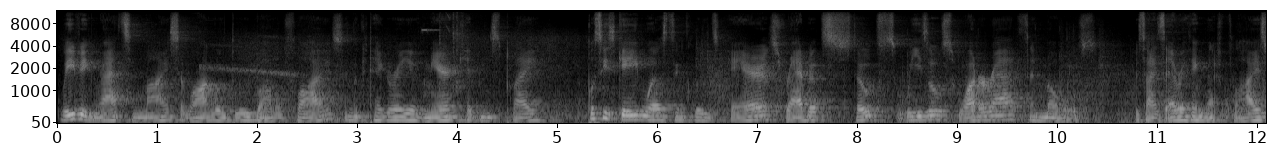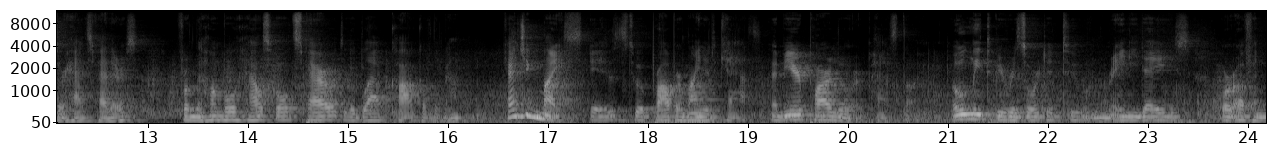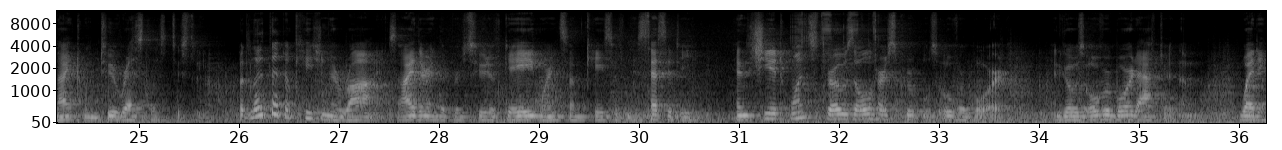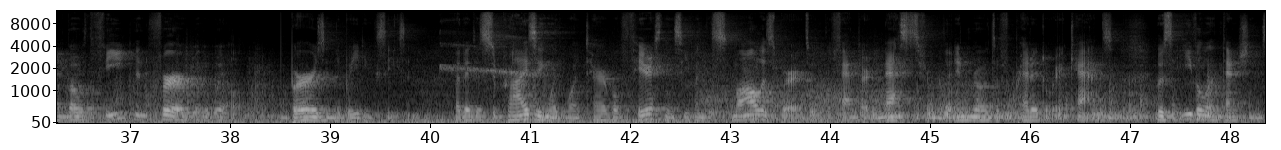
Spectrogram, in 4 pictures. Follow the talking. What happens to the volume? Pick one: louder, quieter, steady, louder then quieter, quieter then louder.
steady.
